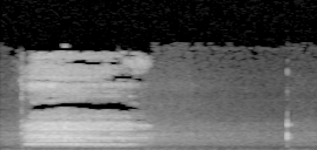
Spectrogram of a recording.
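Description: A woman's audible breath: a single rush of air lasting about a second, then quiet room noise.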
